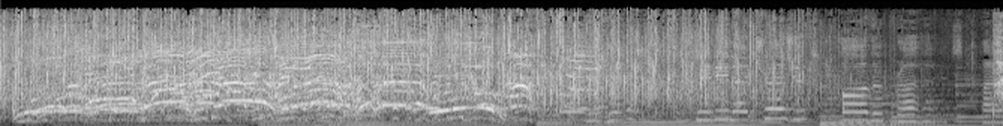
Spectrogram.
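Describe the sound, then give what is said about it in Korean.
A crowd of wedding guests claps steadily, with whoops and cheering voices, welcoming the bride's entrance at a wedding, over music carrying a slow, stepped bass line; the clapping thins out slightly toward the end. “모두 뜨거운 환영의 박수로 맞아주시기 바랍니다.”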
